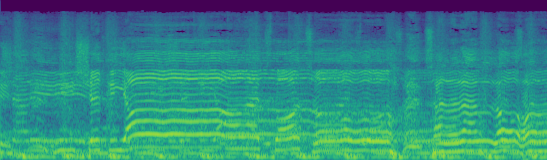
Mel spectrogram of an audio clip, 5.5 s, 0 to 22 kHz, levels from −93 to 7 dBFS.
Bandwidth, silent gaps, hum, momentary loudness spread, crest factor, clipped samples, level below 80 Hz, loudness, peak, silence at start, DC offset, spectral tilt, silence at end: 16.5 kHz; none; none; 5 LU; 10 dB; under 0.1%; -30 dBFS; -11 LUFS; 0 dBFS; 0 s; 0.6%; -4.5 dB/octave; 0 s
